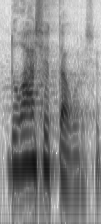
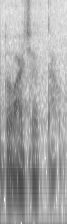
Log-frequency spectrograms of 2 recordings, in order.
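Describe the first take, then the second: First: Said in the usual way. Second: 노하셨다고 repeated far softer, almost under the breath; a soft murmured repeat of 노하셨다고; soft echo. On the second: Shown as a demonstration. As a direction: echo 노하셨다고 quietly to yourself. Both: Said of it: "뭐 하셨다고 그랬어요?".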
